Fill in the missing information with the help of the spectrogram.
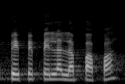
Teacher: cuando hacemos la p normalmente juntamos los labios y botamos toda la fuerza de la voz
